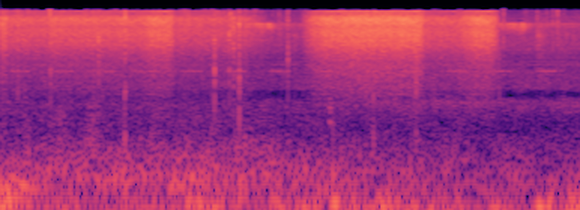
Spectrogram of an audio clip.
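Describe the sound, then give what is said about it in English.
Steady rain hisses and sizzles on a fire as the fire goes out, with surges of bright, steamy hissing over a low, crackling rumble. No one speaks. “Maybe we won't have to do anything after all. It's raining.”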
